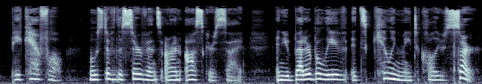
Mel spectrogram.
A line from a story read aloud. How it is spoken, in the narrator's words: Nina ... whispered in his ear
